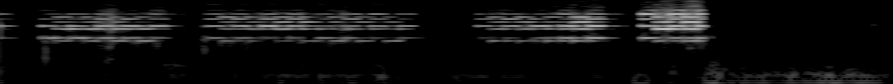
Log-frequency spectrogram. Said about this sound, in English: Wow, and that ringing phone means I have to cut this short.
